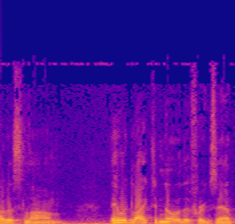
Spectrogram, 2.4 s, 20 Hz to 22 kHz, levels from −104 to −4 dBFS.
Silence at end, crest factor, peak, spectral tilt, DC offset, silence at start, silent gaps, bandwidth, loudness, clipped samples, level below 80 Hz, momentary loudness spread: 0 s; 16 dB; -10 dBFS; -7.5 dB/octave; under 0.1%; 0 s; none; 16.5 kHz; -26 LUFS; under 0.1%; -44 dBFS; 16 LU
